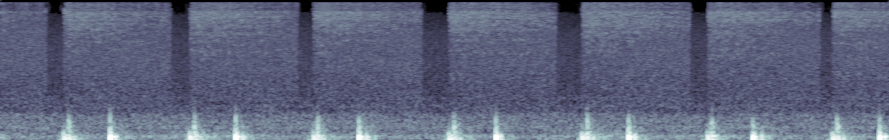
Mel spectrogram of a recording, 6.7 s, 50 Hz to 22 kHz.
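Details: Female asleep during an afternoon nap: clear regular lub-dub heartbeat at about 62 beats a minute; normal heart sounds at rest.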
